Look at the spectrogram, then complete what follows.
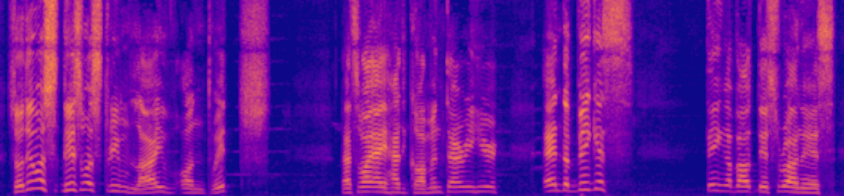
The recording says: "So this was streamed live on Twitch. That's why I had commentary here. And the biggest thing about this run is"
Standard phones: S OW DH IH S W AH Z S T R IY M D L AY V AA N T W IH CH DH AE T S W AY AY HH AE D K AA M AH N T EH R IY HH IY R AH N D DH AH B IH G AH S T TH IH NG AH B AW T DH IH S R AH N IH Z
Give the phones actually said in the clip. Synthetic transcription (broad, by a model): S OW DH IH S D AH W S T R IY M L AY V AA N T W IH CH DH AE T S W AY AY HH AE D K AA M AH N T EH R IY HH IY R AH N D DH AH B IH G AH S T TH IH NG AH B AW T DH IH S R AH N IH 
